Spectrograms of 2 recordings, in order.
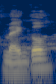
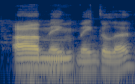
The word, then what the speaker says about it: Mengele: Very Joseph Mengele.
